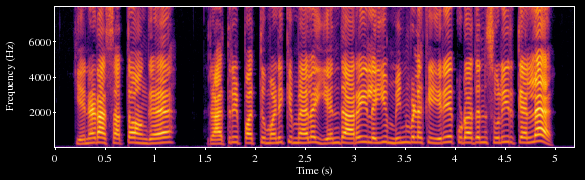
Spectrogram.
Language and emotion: Tamil, angry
